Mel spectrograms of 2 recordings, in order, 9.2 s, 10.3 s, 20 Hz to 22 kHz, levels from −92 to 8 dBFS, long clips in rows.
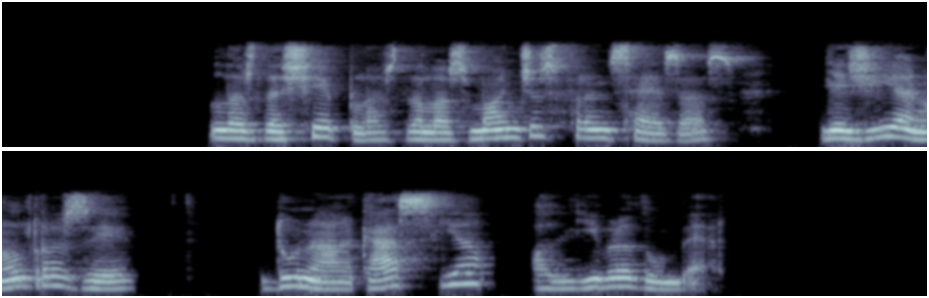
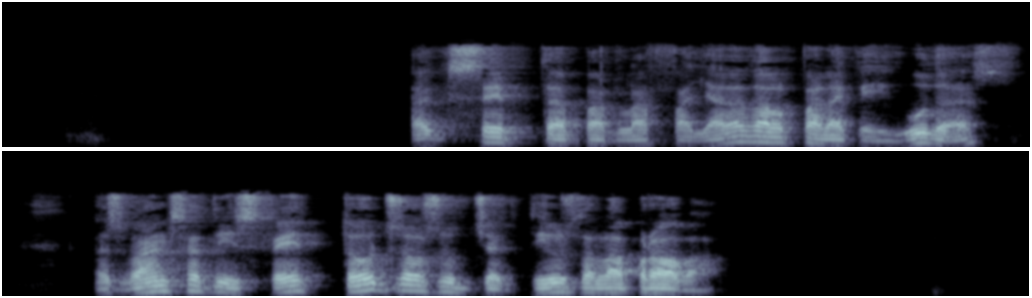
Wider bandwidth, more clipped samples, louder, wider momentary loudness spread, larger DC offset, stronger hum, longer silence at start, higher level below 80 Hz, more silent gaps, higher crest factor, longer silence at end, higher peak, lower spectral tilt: about the same, 8.4 kHz vs 8.4 kHz; neither; first, -19 LUFS vs -25 LUFS; about the same, 12 LU vs 11 LU; neither; neither; second, 1.05 s vs 2.05 s; second, -64 dBFS vs -58 dBFS; first, 3.99-4.09 s, 5.37-5.47 s, 5.71-5.91 s, 7.18-7.27 s vs none; about the same, 20 dB vs 20 dB; second, 1.05 s vs 1.6 s; first, -2 dBFS vs -6 dBFS; about the same, -2.5 dB/octave vs -3.5 dB/octave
